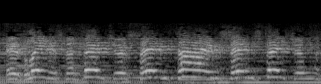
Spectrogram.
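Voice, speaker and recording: Casting: an excited street newsboy, very high voice, slow chanting calls, 1930s radio, lo-fi sound. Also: male voice, over music. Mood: excited hawking. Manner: chanting, calling out in short phrases. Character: high-voiced newsboy hawking an extra edition. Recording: dull lo-fi old radio recording.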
